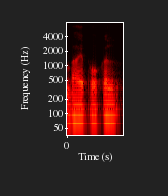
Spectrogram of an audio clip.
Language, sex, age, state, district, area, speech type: Marathi, male, 45-60, Maharashtra, Nashik, urban, spontaneous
